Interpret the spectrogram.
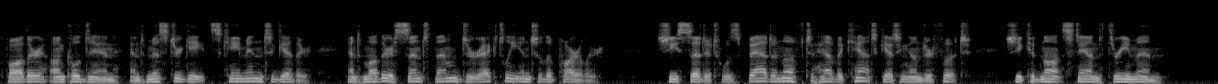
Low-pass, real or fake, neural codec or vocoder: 7.2 kHz; real; none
